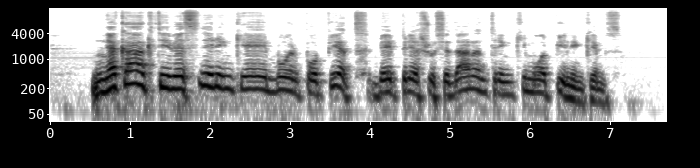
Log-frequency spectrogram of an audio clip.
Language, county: Lithuanian, Klaipėda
